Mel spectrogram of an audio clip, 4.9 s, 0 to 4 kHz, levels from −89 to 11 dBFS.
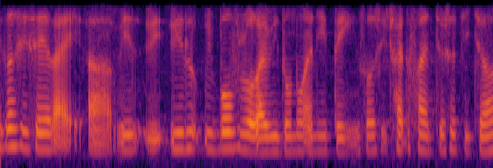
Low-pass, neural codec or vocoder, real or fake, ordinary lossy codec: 3.6 kHz; none; real; none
